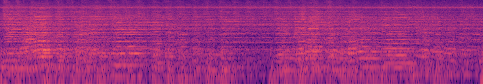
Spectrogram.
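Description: Brass band music playing quietly, with held notes from the horns.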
